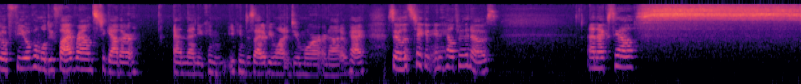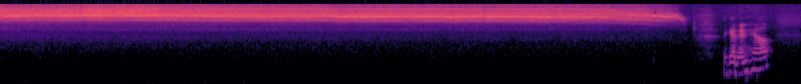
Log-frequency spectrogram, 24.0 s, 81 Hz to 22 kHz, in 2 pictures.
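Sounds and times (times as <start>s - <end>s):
woman exhaling with a hiss: 9.6s - 22.7s.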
